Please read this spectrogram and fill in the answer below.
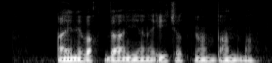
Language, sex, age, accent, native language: Uzbek, male, 18-24, Qashqadaryo, Tajik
